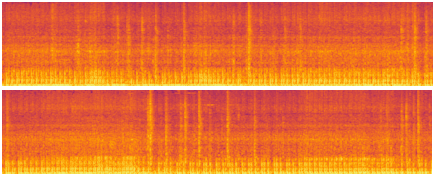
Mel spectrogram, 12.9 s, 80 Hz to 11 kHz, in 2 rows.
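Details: Polaris RZR XP 1000 Turbo: loose, irregular clattering and thumps over deep engine rumble, coming and going with the drive; owner suspects transmission, drive shaft, differential or clutch, source unconfirmed.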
